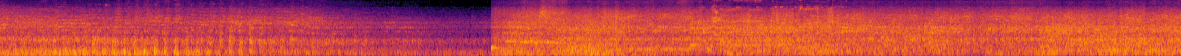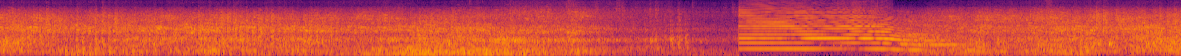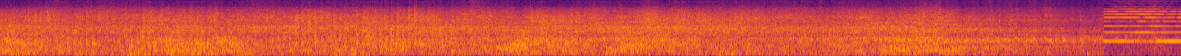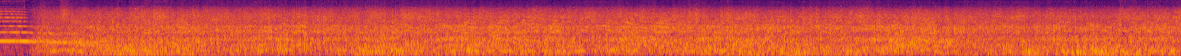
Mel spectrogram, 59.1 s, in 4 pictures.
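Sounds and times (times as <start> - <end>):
train coaches rushing past: 0.0 - 25.4, 26.0 - 59.0
train horn: 6.2 - 9.8, 24.0 - 26.8, 43.3 - 45.8.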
